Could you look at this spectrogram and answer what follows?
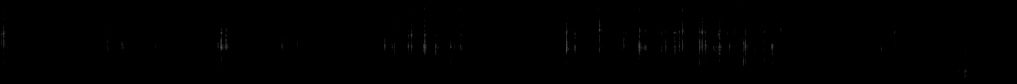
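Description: Quiet scraping and clicking of a spoon as a thick ground green-chilli and coriander paste is spooned into a bowl of marinating chicken, in several short bursts.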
